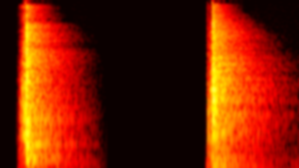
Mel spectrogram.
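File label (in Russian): Zaschelka, latch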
